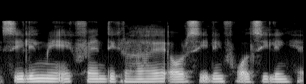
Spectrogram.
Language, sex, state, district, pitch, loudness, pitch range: Hindi, male, Arunachal Pradesh, Lower Dibang Valley, 130 Hz, -16 LUFS, 125-130 Hz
